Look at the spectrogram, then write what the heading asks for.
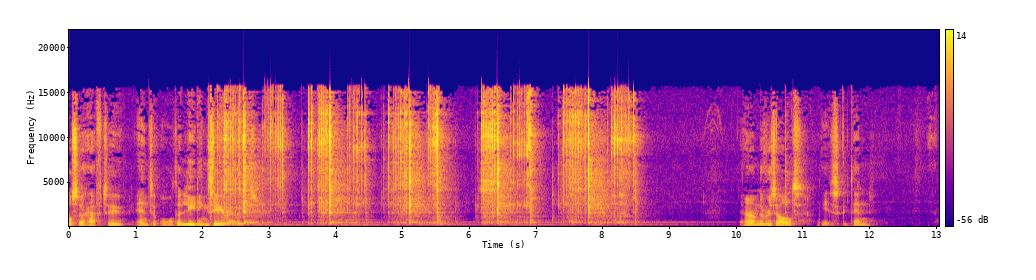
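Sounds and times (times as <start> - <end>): adding machine wheels ratcheting: 2.0 - 8.7.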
